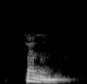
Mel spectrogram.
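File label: "felon", British English; pronunciations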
